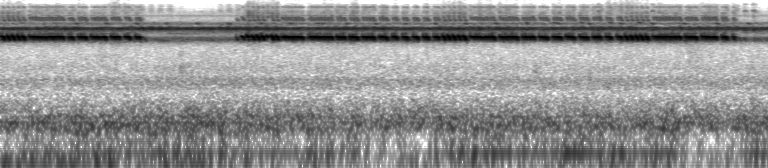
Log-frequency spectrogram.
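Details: Autumn insects calling for sleep ASMR: a steady, shrill high-pitched ringing from several insects, overlaid by a fast pulsing trill that drops out briefly near the second mark before resuming, with a faint low rumble beneath.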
